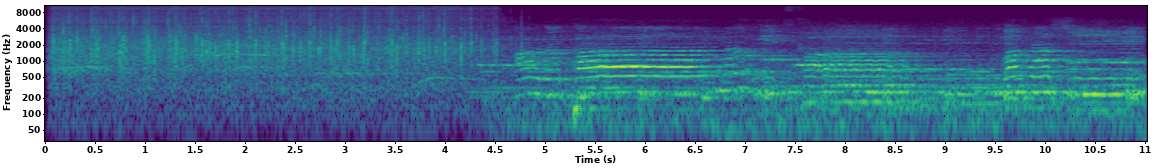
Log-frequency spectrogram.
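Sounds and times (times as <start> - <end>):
crowd applauding: 0.0 - 4.8
faint voices: 0.1 - 4.8.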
